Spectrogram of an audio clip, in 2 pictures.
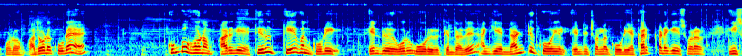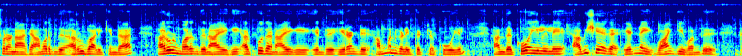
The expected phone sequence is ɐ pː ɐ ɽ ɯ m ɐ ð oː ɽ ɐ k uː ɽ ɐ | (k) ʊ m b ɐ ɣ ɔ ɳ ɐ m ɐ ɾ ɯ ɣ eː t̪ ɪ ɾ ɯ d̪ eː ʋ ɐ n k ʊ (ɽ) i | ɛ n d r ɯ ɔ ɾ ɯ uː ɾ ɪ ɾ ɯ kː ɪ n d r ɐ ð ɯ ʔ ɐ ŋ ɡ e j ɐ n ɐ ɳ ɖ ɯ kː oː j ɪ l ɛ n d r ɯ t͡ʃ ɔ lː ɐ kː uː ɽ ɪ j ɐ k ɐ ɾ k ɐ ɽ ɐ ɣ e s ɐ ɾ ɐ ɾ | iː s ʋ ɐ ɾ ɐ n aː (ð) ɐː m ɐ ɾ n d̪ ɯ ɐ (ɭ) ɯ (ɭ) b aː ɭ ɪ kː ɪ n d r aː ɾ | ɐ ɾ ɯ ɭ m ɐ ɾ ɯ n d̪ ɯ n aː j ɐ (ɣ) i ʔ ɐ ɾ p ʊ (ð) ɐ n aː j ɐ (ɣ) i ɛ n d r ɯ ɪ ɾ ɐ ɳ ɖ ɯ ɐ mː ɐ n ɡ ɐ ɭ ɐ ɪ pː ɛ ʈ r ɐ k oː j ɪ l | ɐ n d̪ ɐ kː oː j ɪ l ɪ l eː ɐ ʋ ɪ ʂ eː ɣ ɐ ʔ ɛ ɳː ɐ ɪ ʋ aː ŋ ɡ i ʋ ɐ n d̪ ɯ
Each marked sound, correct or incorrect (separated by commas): correct, correct, incorrect, incorrect, correct, correct, correct, correct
